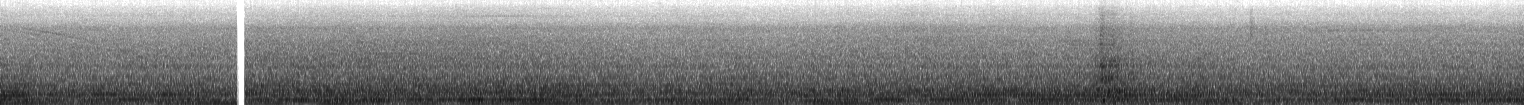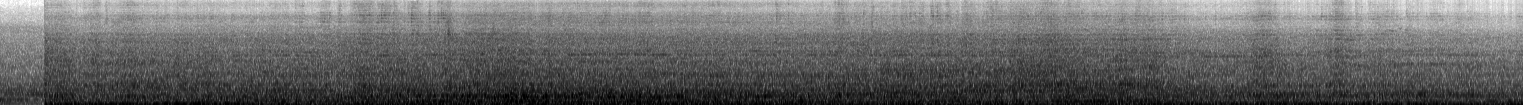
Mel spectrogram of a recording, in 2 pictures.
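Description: Steady low diesel engine hum of a harbour tug working at a container ship's bow, with a momentary dropout a couple of seconds in. About halfway it jumps to a louder, deeper rumble as the tug is seen close up churning wash.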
